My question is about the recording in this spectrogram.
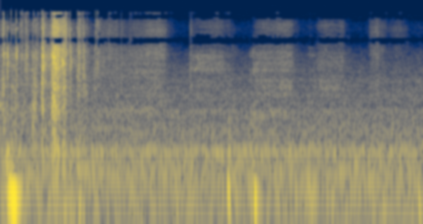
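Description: Soft rustling as a freshly opened pack of Pokémon trading cards and its foil wrapper are handled, mostly in the first second, then only faint handling with a couple of light ticks.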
